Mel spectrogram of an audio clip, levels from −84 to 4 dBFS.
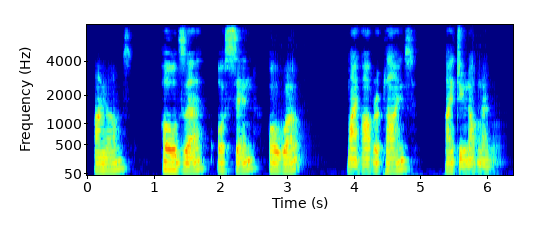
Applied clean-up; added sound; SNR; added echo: neural mask model DeepFilterNet 3.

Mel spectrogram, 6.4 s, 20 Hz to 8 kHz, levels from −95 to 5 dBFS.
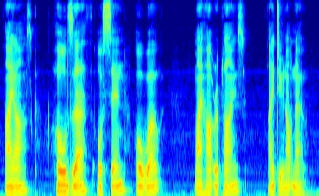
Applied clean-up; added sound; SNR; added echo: none; none; none; none.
